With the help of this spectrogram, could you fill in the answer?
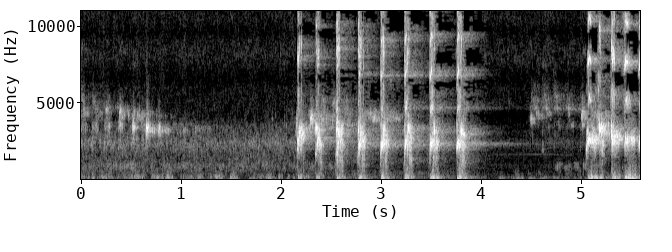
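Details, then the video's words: Bald eagle pair in a vocal exchange at the nest before dawn, 32° F with wind, Hanover, Pennsylvania, incubating female; series of high, sharp chirping notes repeated rapidly about every quarter second, then a second burst. "Vocalizing at the Nest"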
